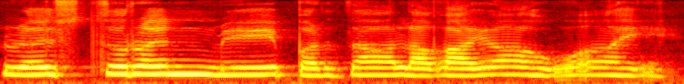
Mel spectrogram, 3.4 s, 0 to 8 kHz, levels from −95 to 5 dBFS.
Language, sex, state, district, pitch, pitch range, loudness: Hindi, female, Arunachal Pradesh, Lower Dibang Valley, 230 Hz, 215-235 Hz, -13 LUFS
